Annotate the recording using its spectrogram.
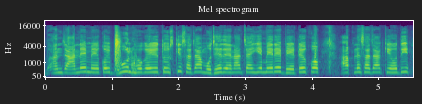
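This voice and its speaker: A woman voicing a devout old village mother who pleads with the goddess, with a high voice. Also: flat delivery, normal speed, lightly acted. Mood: pleading. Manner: pleading, tearful.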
